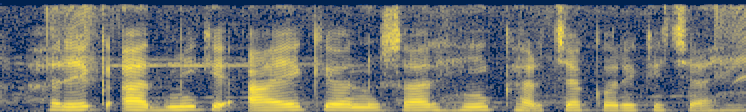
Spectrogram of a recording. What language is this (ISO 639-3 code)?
bho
